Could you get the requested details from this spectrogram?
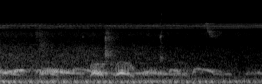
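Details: Caged Thai spotted dove in a cooing contest with a decoy. Short stretch of wavering mid-pitched coos over a steady low mechanical hum.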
